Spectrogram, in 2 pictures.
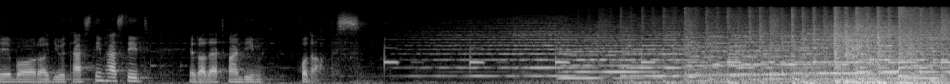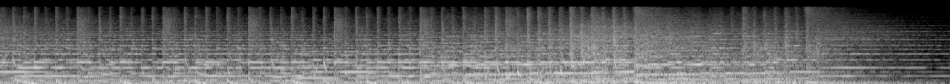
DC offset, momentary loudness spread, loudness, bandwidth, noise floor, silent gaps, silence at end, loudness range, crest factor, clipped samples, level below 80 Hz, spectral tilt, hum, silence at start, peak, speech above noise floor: under 0.1%; 18 LU; -15 LUFS; 16 kHz; -38 dBFS; none; 0 s; 15 LU; 16 dB; under 0.1%; -24 dBFS; -5 dB/octave; none; 0 s; 0 dBFS; 13 dB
